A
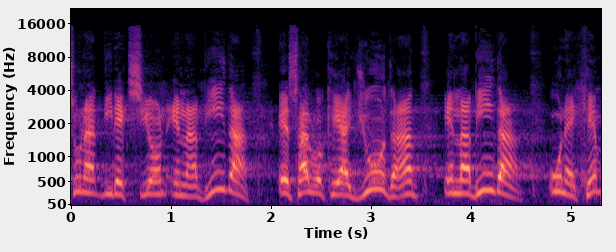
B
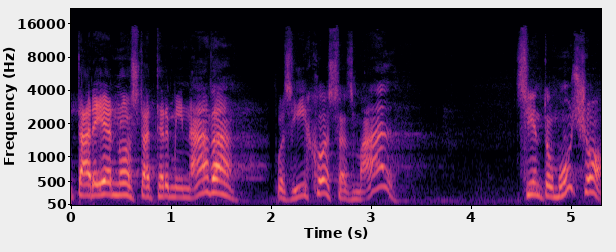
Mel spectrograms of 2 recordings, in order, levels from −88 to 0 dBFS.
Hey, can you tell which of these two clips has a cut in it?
B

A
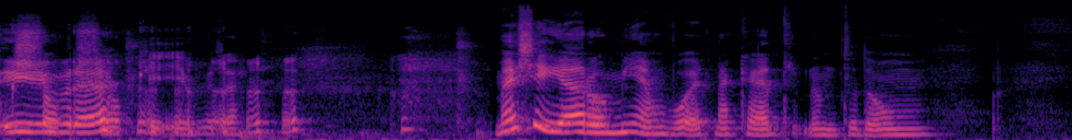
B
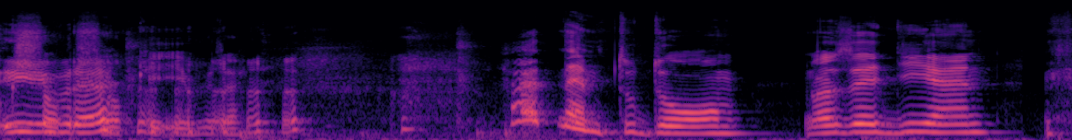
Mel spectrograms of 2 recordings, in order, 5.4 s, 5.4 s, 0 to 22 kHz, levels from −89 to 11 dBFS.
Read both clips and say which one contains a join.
A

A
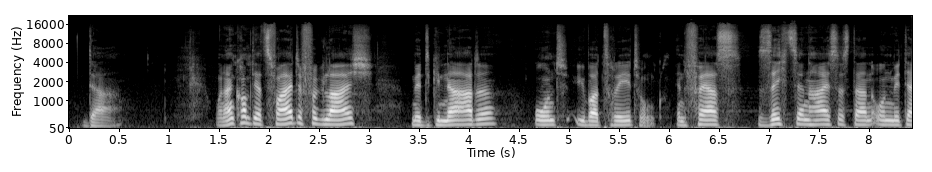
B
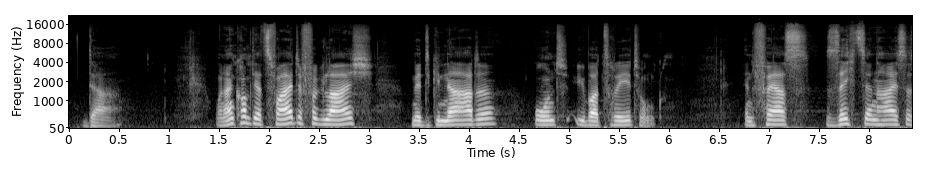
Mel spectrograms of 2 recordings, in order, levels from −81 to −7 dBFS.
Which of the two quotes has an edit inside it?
A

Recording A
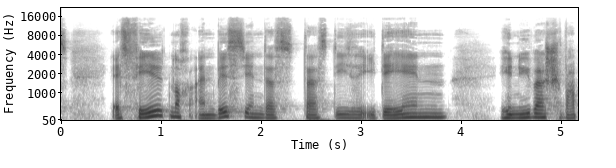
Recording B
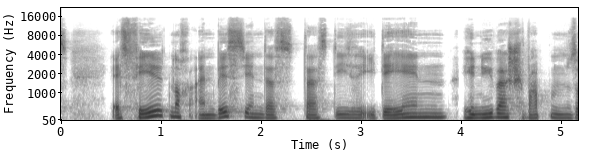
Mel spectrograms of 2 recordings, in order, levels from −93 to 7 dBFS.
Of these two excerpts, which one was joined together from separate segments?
B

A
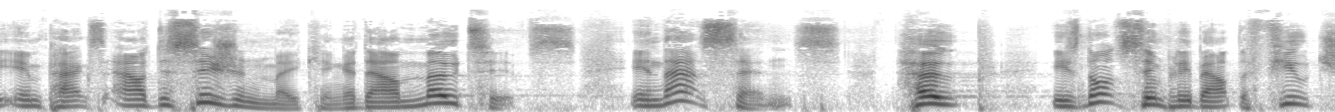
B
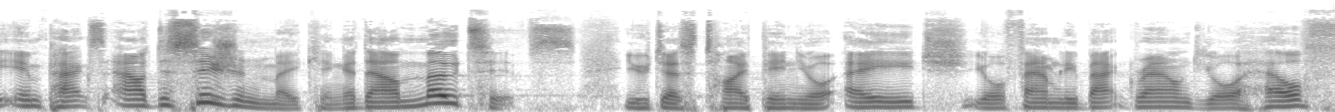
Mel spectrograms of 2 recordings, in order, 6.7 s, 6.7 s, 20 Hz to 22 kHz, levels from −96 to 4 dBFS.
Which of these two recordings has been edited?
B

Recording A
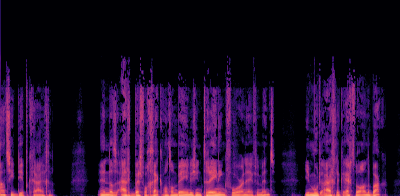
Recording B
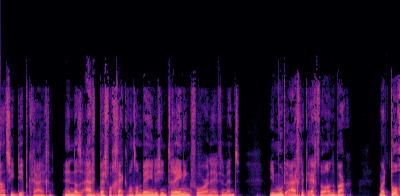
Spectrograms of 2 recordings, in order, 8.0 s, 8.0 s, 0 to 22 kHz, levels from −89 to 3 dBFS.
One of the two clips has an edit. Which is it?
B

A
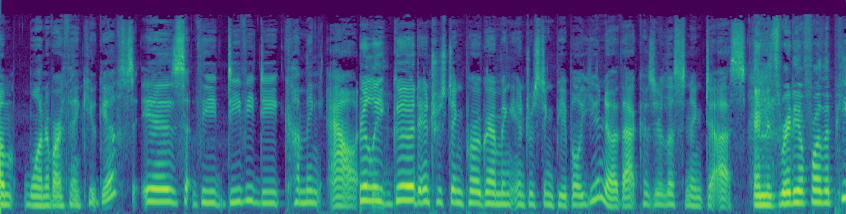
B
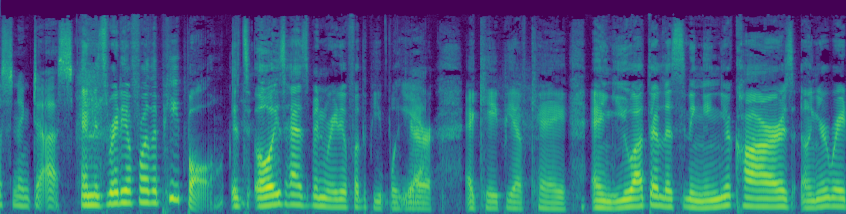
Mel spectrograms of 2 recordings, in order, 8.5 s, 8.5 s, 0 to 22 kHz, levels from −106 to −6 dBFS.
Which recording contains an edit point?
A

